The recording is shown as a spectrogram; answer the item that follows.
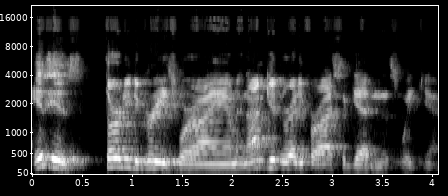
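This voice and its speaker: Loudness swings widely in this voice with a Southern US accent. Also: man. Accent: Southern drawl. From Texas. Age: 50s. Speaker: firefighter and instructor. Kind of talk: podcast interview. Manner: casual, unfiltered.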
